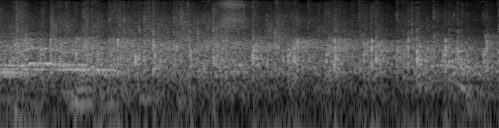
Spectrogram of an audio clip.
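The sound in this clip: Audience applause welcoming screenwriters onto the UCSB Pollock Theater stage: a continuous, brisk wash of clapping that holds steady throughout with no speech over it.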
